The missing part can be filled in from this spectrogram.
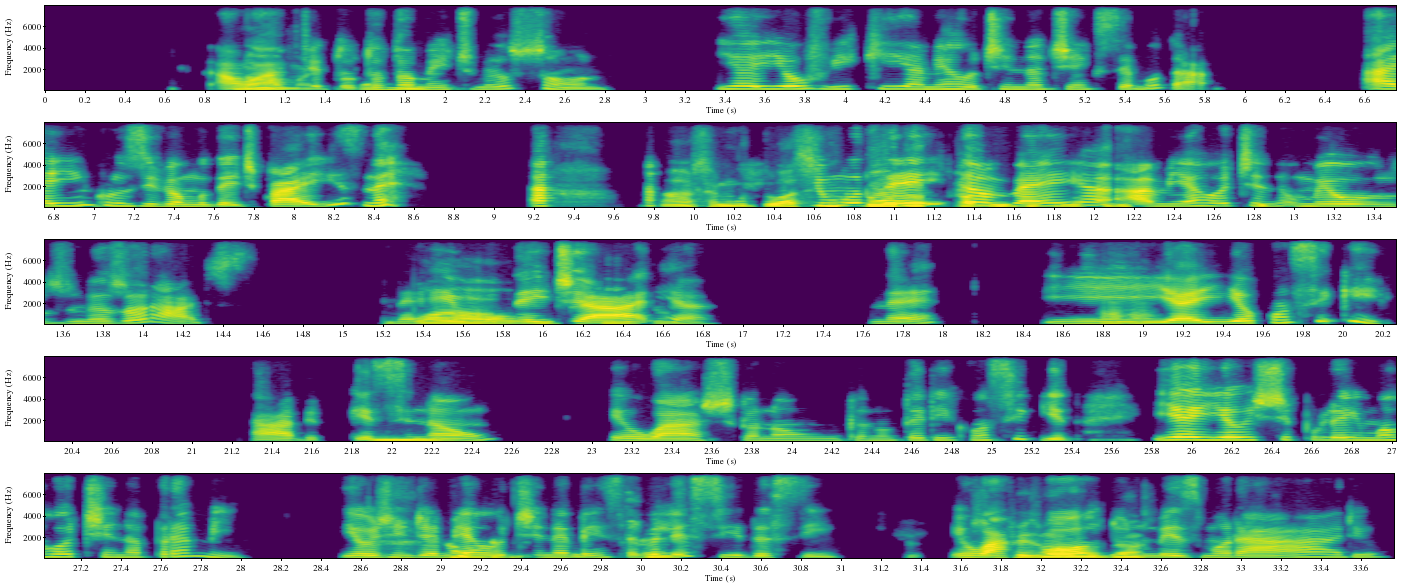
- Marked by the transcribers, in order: laugh; other noise; unintelligible speech; tapping
- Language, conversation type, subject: Portuguese, podcast, Como é a sua rotina matinal em dias comuns?
- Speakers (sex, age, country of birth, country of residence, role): female, 55-59, Brazil, United States, guest; male, 40-44, United States, United States, host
